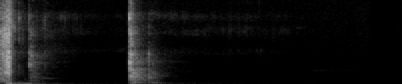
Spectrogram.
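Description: A single short knock about half a second in, then dead silence.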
